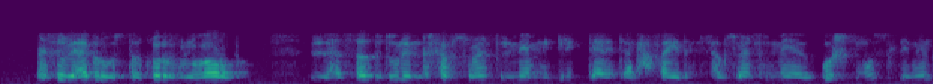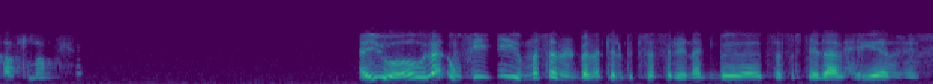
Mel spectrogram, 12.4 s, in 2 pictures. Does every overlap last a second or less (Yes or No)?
Yes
